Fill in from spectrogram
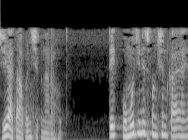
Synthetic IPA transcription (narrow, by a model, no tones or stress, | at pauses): d͡ʑeat̪aːpəɳɕikɳaɾaɦot̪ː | ekomud͡ʑinesfəŋkʂənkajaɦe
